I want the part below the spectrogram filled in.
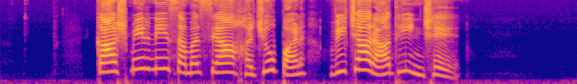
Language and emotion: Gujarati, neutral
